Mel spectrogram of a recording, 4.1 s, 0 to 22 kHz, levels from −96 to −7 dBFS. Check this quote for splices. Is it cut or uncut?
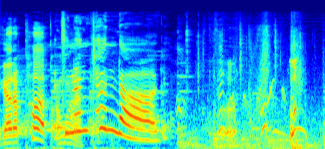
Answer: cut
